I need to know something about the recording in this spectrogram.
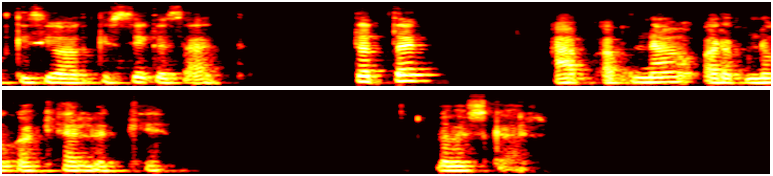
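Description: A middle-aged woman speaks calmly into a close microphone, with pauses.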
